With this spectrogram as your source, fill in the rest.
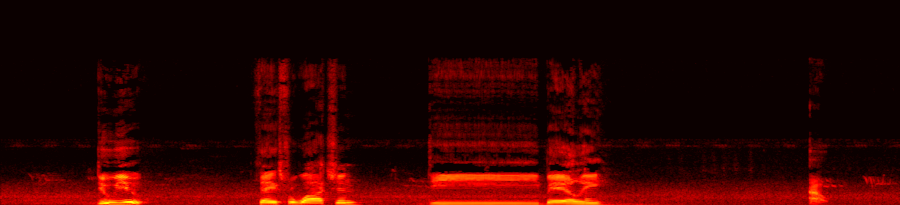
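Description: A man speaks close to a phone microphone in short, animated bursts.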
